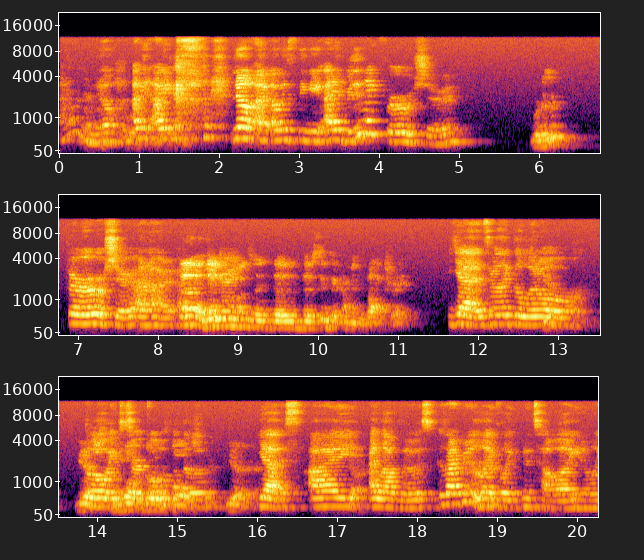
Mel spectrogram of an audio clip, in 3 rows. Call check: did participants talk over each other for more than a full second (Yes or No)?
Yes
